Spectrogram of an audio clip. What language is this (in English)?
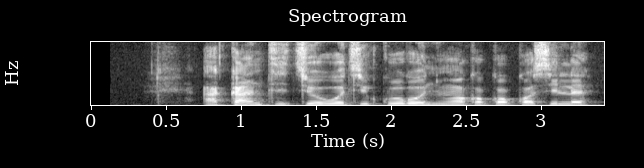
Yoruba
